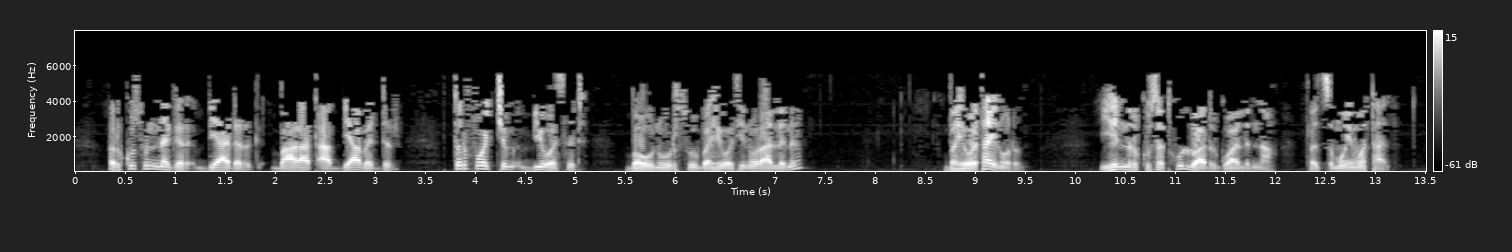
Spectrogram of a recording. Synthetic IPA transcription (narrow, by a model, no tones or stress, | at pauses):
ʔɨ̰ɾkusunːəɡəɾbijad̪əɾɡbəaɾat̪ʼabijaβəd̪ːɨɾ | t̪ʰɨɾfo̞t͡ʃːɪmbiwɔsɨd̪ | bəwʊnuɨɾsubəhiwɔt̪jɪno̞ɾalːɨnɨ | bəhiwɔt̪ajno̞ɾɨ̰m | jɪhɨnːɨɾkusət̪hulːuad̪ɨɾɡowalːɨnːa̰ | fəsʼːɨmojɪmo̞t̪ʰa̰l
